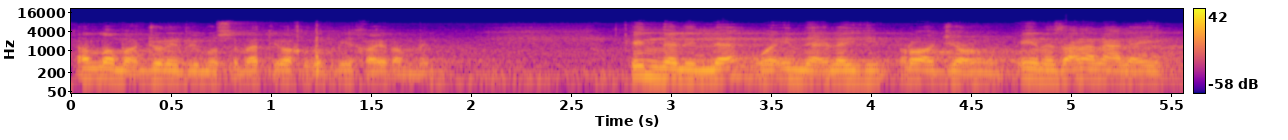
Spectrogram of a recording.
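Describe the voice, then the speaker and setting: A man with an Egyptian Arabic accent preaching a sermon, animated and full of rhetorical questions, sometimes chanting verses. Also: medium pitch, very fast, lo-fi sound, slight background noise. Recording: echoey hall recording.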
